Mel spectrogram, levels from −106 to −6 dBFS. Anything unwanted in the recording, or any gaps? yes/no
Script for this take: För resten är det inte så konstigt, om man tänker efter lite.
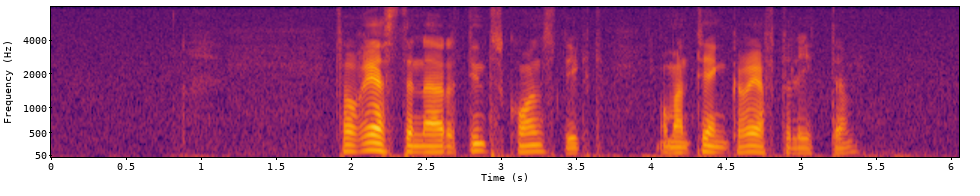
no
